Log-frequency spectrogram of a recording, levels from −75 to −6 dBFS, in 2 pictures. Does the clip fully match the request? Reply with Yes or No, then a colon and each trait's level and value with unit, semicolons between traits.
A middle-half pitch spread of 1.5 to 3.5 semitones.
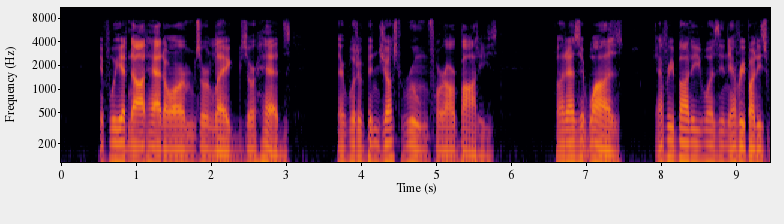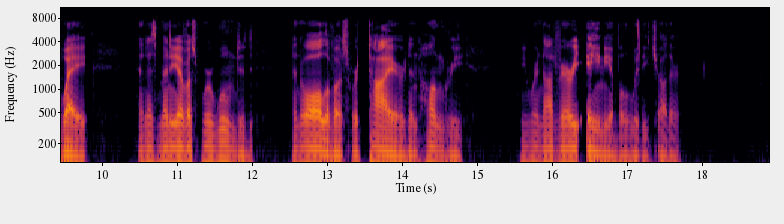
No: average, 4.2 semitones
